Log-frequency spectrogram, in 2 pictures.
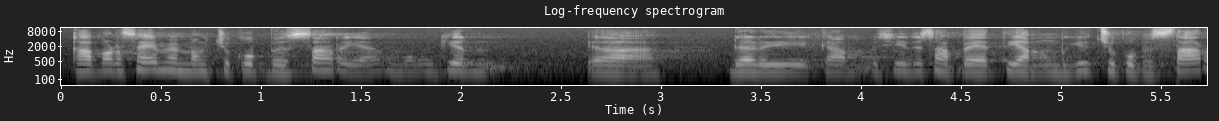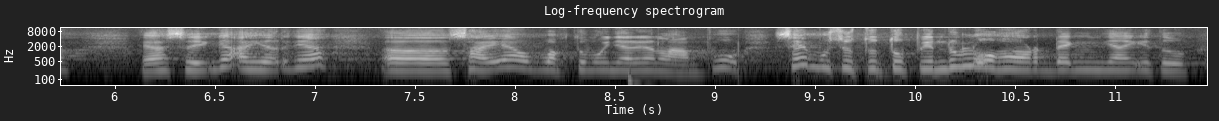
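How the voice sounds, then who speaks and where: A woman's voice: medium pitch, moderate pace, a little hiss or hum. An older woman pastor giving a sermon testimony, telling her story in a conversational, emphatic way with many repetitions. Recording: long hall reverb.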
